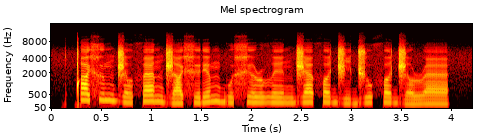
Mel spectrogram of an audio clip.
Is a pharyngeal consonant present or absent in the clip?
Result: absent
